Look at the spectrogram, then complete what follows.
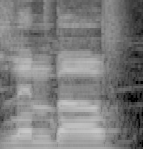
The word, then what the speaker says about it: Limbo: So that's how it's pronounced, as Limbo.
